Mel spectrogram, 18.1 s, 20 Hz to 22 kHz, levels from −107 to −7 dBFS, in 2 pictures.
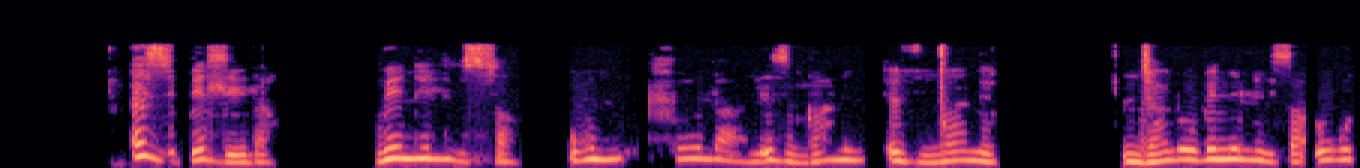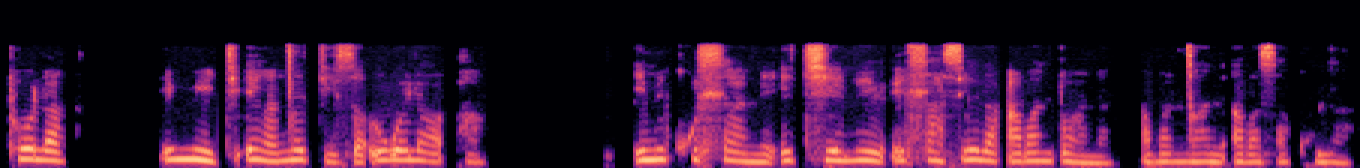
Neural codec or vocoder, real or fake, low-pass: none; real; 7.2 kHz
